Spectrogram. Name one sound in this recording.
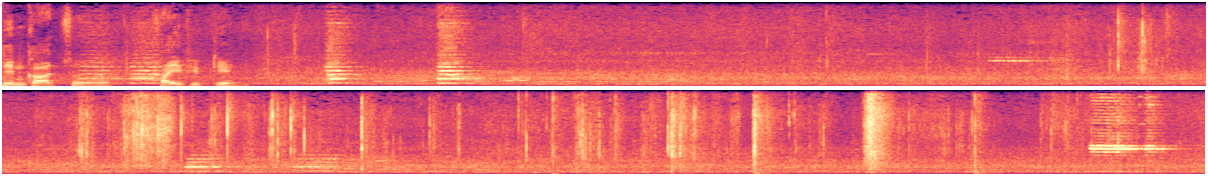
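Cloth rustles as it is unfolded and spread out.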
